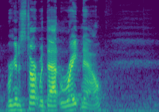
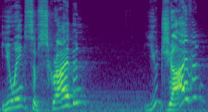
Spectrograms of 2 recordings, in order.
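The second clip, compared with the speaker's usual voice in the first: higher, sing-song catchphrase; jive slogan; 9 semitones higher than usual. Acted. Host pitches his new motto, playful jive voice. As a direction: sell the rhyme like a jive hype man. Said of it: "I came up with this beauty".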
